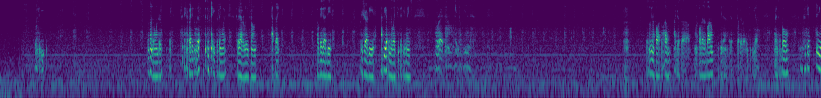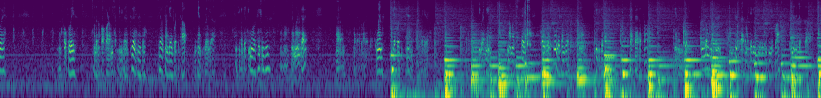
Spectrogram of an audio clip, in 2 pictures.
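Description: Zucchini squeaking as it is twisted by hand through a handheld Veggetti spiral vegetable slicer: runs of short squeaks with pauses between turns. About three quarters of the way through, background music with a steady beat comes in.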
